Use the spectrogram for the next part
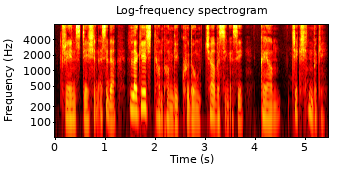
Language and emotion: Manipuri, fearful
